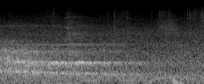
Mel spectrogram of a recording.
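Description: A dog whining: one long, high whine that falls slightly in pitch and fades after about a second, followed by a short low thump near the end.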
